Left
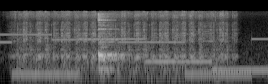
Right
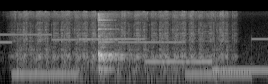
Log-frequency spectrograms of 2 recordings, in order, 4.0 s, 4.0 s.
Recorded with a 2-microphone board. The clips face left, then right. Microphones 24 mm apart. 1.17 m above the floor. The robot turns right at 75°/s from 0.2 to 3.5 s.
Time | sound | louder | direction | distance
1.5 | a cowbell | right 1 dB | 15° right (ahead or behind) | 1.0 m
